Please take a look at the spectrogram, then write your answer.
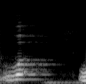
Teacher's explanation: व व जर म्हटल तर दात आणि ओट दोघांचही काम सुरू होतो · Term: दंतोष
